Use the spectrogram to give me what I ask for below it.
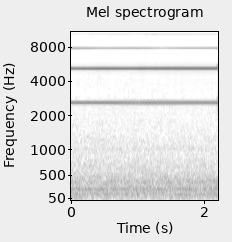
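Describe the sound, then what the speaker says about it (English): A Crock-Pot slow cooker beeps when done, a steady high electronic tone held throughout at low volume in a quiet room, with no talking. "Oh, and it also beeps when it's done"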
